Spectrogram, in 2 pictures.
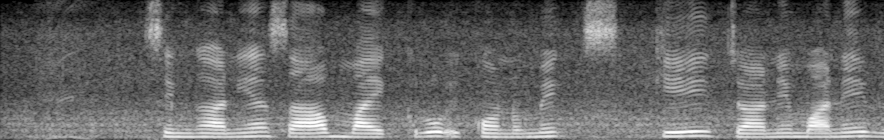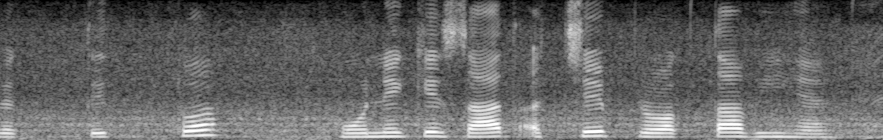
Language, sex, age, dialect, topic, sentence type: Hindi, female, 18-24, Kanauji Braj Bhasha, banking, statement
